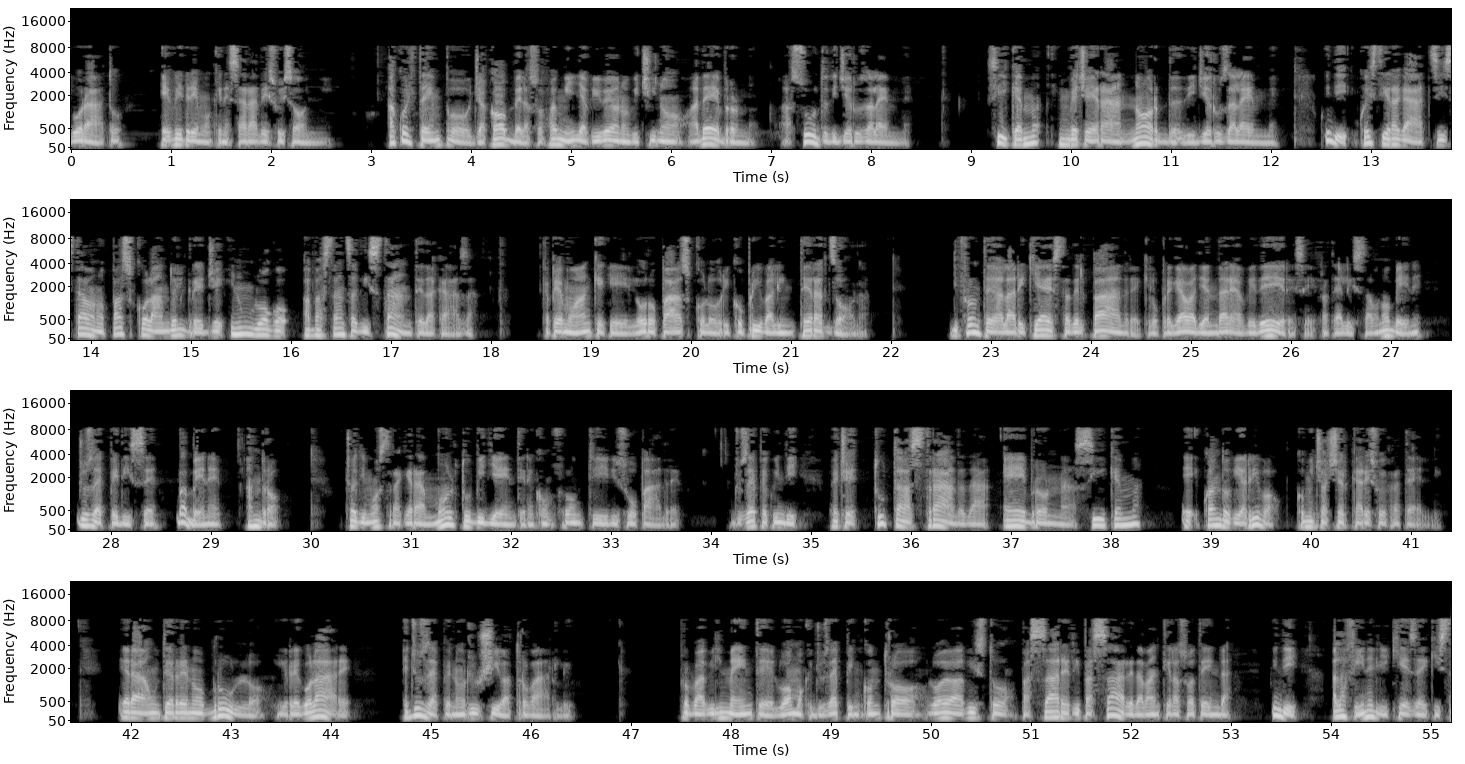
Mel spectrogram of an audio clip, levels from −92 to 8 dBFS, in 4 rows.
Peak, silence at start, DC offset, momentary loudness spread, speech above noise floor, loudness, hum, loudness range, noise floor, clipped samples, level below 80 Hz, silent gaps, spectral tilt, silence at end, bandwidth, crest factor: -2 dBFS; 0 s; under 0.1%; 8 LU; 70 dB; -16 LUFS; none; 3 LU; -86 dBFS; under 0.1%; -56 dBFS; none; -5.5 dB/octave; 0 s; 8.8 kHz; 14 dB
